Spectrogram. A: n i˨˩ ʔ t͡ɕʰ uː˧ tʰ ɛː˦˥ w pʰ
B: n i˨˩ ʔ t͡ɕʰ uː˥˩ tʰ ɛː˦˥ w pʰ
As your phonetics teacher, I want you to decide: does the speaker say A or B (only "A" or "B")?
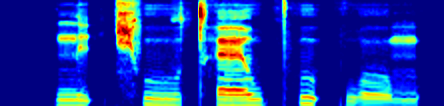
A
